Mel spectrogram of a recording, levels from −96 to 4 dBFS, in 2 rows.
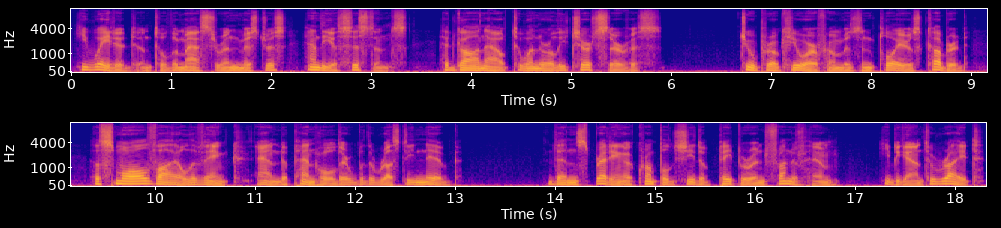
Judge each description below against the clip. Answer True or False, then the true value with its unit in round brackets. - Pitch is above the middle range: False (100 Hz)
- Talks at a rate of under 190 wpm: True (165 wpm)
